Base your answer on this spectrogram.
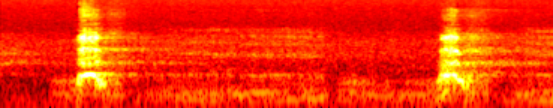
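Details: Two isolated barks from a male Golden Retriever, about two and a half seconds apart, each brief, sharp and full of overtones, with near silence between them.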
